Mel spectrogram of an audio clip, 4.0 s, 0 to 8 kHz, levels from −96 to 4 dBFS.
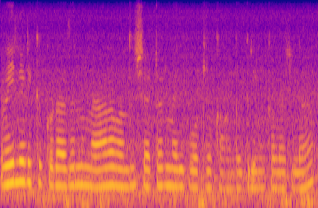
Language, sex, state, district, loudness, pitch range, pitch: Tamil, female, Tamil Nadu, Chennai, -17 LUFS, 205-230 Hz, 220 Hz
